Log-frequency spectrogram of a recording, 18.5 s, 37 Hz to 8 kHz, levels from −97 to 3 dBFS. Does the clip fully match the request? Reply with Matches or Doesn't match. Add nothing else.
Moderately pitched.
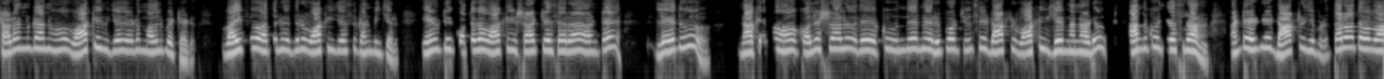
Doesn't match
